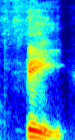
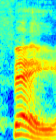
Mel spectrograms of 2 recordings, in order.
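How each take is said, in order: First: The vowel sounds like 'ee' in 'see'. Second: The vowel sounds like 'ay' in 'day'. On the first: The speaker calls it right. "it's called Fee" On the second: The speaker calls it wrong. "I've been calling it Faye"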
